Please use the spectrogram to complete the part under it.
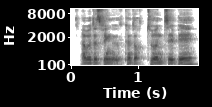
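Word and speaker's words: Tuanzebe: Stimmt, Tuan Sebe wird da so ausgesprochen. – Genau. Ich habe mir ein Twitter-Video von Aston Villa mal angeguckt. Das T vorne spricht der selber wie so ein Tuan Sebe.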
